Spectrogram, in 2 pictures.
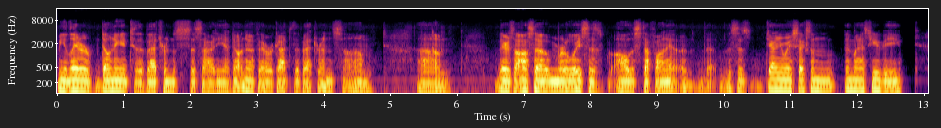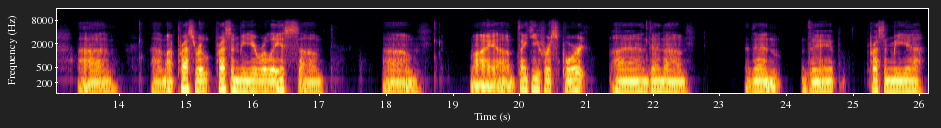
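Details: Speech impediment (disfluent speech), self-reported and audible, in an adult man.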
